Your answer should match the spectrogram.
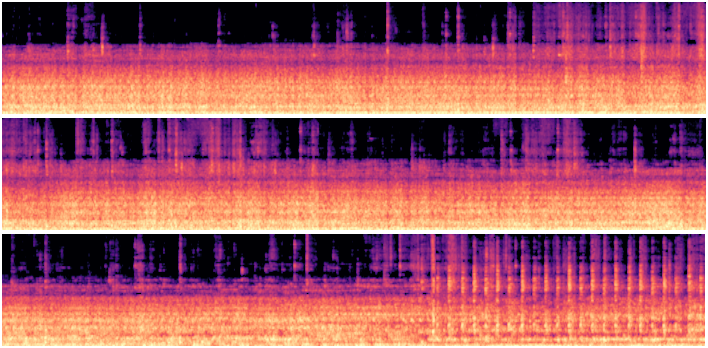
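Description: Engine and road noise heard from inside a vehicle's cab while driving: a steady low drone whose pitch drops lower a few seconds before the end.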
